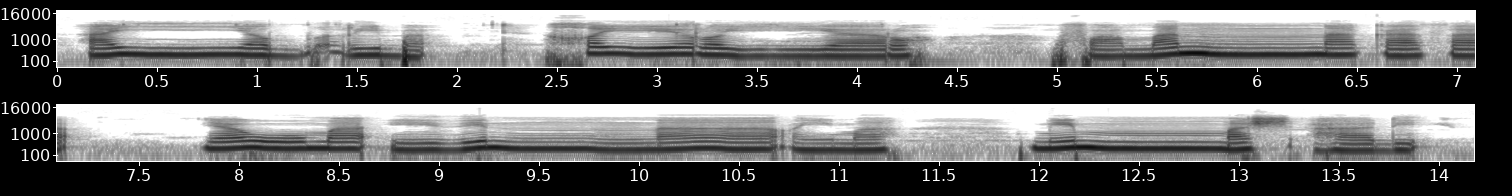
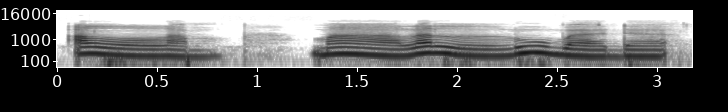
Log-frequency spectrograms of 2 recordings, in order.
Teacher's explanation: idghamnya itu dengan gunahnya atau dengan dengungnya, jadi ditahan selama 2 harokat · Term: idgham biguna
